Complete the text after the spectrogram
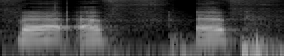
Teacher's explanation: سامنے کے جو 2 دانت ہیں وہ نچلے جو ہے ہونٹ, ٹھیک ہے, ہونٹ کا جو پیٹ ہے نا وہاں پہ جا کے جو گیلا حصہ, فا بولیں, فا, ایف, ایف. سامنے کے اوپر کے 2 دانتوں کے کنارے جو ہیں وہ نچلے جو ہونٹ اس کے پیٹ پہ لگیں گے, ایف, نرمی کے ساتھ, فا, ایف, اور ہوا نکلتی ہوئی آپ کو محسوس ہوگی.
